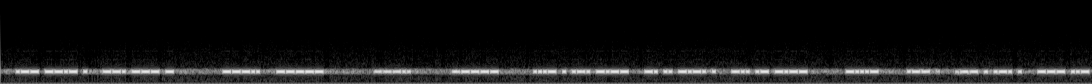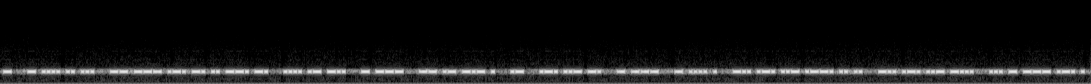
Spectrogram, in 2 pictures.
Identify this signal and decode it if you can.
Morse code, heard as a keyed tone, about 46 wpm, 600 Hz. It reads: WQE GOT 80 80 VERY NICE DAY <BT> WMERE OUT THIS MORNIGN HAD TO MAKE A RUN TO THE DRUPII DRUB STORE
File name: archived / CRSnet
